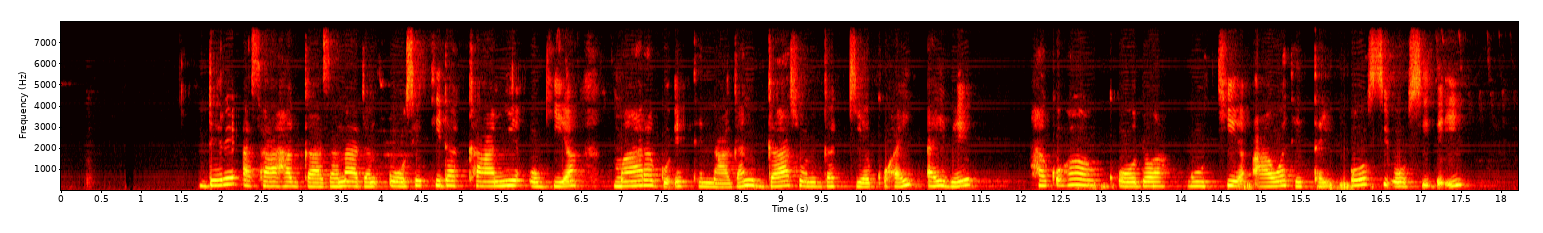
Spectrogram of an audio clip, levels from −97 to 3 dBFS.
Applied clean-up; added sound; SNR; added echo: neural separator model SepFormer DNS4.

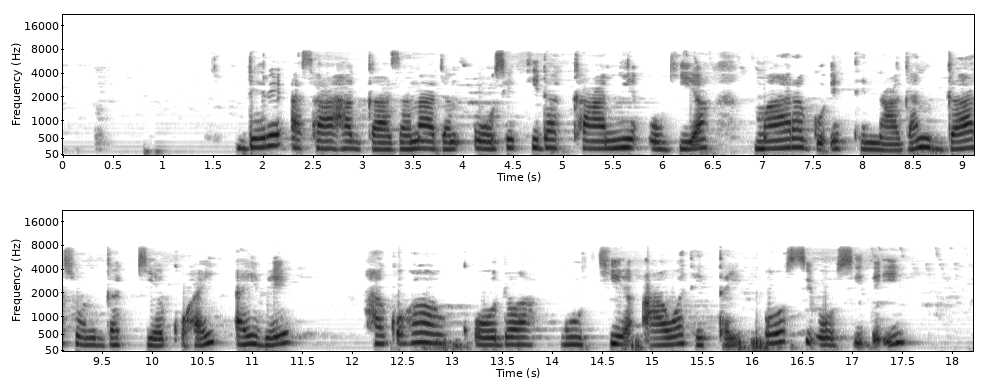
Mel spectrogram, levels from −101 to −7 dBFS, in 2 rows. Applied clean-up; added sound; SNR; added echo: classical method WPE with log-MMSE.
